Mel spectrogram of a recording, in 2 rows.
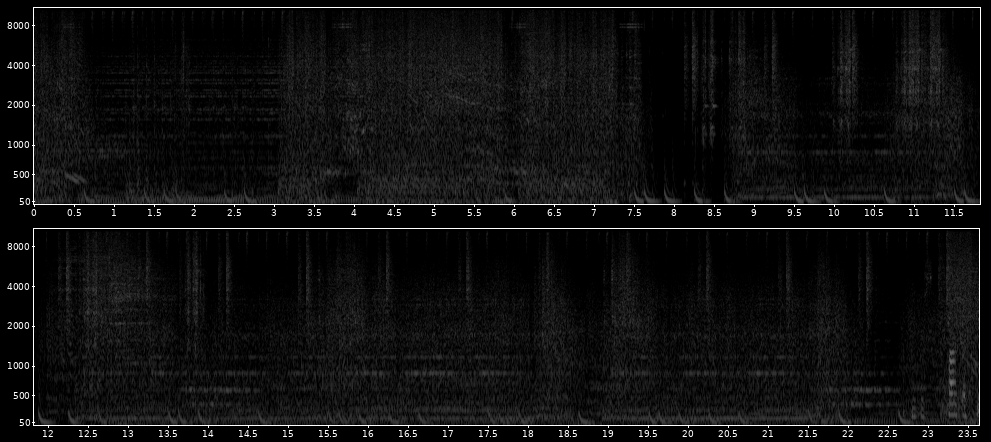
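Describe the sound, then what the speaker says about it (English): Gunfire in the game Goldeneye 007, with bursts of shots and crashes over busy game sound effects and music. "Just pop a few shots into there."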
